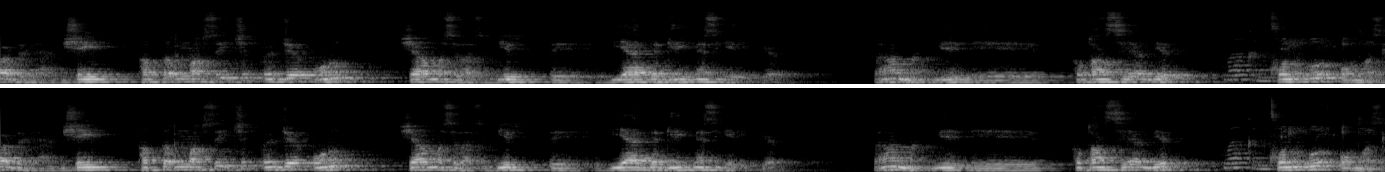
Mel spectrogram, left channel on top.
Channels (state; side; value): normal; both; correlation 0.68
